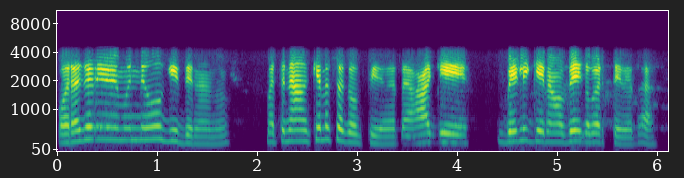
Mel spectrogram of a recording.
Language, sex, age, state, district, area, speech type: Kannada, female, 18-30, Karnataka, Dakshina Kannada, rural, conversation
